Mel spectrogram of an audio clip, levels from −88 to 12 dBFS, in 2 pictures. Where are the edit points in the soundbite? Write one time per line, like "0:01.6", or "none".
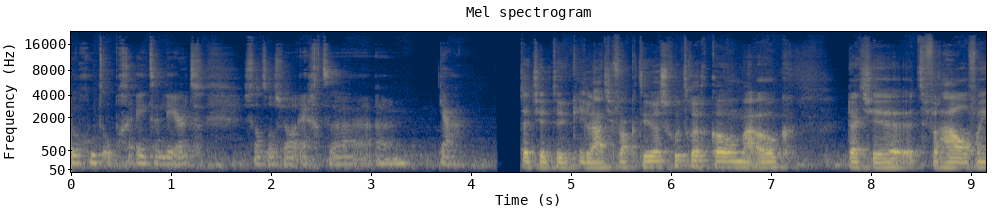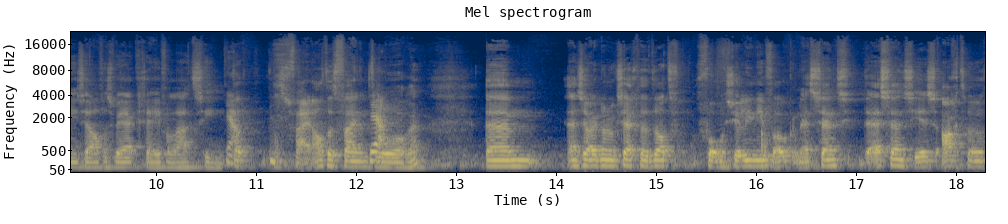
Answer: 0:04.5
0:10.7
